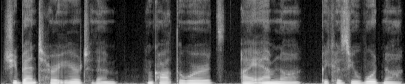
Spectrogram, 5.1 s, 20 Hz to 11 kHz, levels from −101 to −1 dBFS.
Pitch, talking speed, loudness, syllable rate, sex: 180 Hz, 200 wpm, -19 LUFS, 4.5 syllables/s, female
